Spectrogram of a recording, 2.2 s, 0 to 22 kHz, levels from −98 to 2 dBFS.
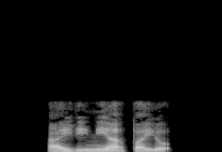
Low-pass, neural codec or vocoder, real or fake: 7.2 kHz; none; real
